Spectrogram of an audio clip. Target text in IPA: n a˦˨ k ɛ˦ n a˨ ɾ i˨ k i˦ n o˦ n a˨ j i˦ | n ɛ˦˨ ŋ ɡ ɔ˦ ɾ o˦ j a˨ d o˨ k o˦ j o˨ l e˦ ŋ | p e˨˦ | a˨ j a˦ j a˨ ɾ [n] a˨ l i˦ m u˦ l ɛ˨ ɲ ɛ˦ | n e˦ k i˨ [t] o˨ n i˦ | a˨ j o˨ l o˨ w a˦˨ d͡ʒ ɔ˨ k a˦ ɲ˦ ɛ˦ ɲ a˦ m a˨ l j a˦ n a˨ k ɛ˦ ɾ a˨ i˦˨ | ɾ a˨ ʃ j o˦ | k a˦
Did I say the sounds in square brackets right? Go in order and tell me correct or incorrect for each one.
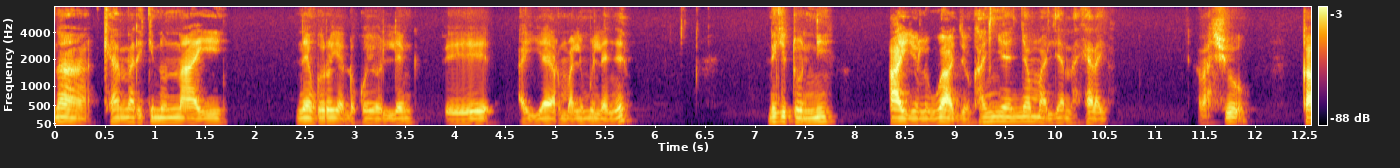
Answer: incorrect: m, correct

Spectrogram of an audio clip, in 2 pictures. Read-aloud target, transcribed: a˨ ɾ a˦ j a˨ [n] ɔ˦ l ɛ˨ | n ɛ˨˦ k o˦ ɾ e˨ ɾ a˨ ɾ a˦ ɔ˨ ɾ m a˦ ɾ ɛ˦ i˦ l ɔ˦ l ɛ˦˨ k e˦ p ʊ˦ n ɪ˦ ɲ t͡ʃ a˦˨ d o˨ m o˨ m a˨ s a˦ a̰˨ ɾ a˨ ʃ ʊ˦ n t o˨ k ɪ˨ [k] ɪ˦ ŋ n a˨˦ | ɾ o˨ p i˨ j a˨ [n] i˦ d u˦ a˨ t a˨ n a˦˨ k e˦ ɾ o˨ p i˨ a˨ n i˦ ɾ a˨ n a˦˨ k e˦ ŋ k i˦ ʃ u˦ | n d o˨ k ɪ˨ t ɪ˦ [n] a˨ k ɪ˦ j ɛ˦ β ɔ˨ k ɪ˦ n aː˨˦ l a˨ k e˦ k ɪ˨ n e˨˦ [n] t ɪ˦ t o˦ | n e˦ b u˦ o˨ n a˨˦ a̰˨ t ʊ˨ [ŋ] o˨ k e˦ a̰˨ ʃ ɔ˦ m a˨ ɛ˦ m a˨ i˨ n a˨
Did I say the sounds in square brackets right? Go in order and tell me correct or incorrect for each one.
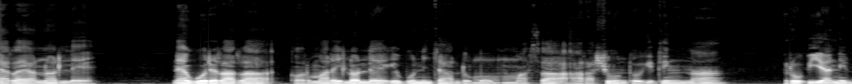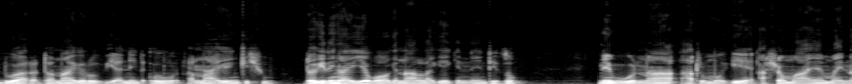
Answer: correct, incorrect: t, correct, incorrect: ŋ, correct, incorrect: m

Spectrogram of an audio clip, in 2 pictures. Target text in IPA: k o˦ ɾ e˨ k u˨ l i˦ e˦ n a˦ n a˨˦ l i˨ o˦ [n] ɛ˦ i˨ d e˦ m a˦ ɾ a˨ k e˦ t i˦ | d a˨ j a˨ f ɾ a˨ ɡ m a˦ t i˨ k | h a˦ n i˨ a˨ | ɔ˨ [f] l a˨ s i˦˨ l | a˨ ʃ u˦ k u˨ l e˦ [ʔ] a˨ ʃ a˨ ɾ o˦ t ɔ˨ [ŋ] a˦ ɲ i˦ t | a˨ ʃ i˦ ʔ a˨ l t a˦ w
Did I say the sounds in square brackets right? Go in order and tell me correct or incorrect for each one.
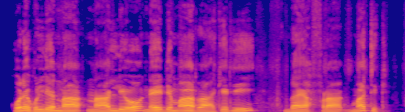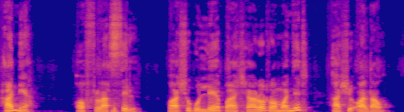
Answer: correct, correct, incorrect: p, incorrect: m

